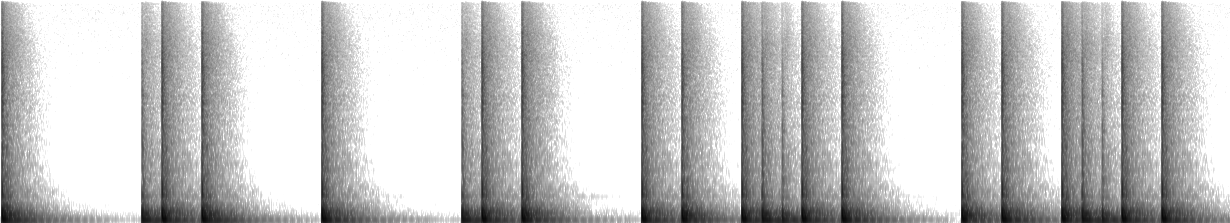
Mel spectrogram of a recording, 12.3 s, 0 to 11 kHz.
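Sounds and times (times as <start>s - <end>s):
kick drum: 0.0s - 0.4s, 1.4s - 2.4s, 3.2s - 3.6s, 4.6s - 5.6s, 6.4s - 8.8s, 9.6s - 12.0s.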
